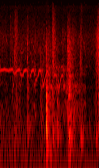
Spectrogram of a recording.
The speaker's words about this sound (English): The horse, the horse.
